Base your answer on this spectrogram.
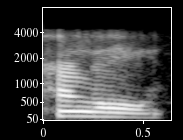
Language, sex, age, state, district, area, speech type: Kannada, male, 18-30, Karnataka, Bidar, urban, conversation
